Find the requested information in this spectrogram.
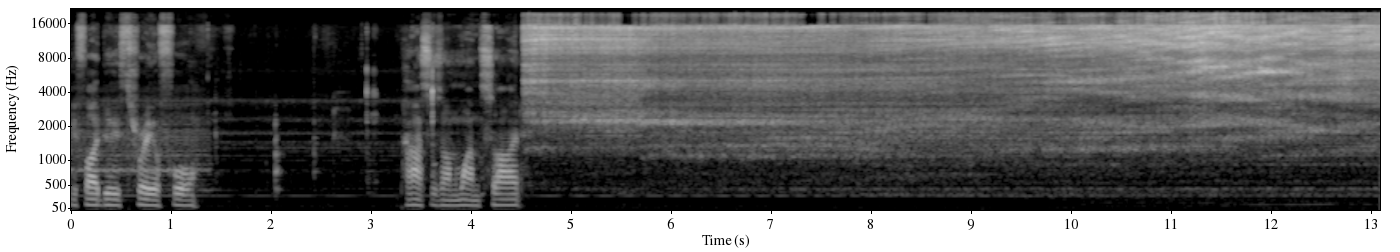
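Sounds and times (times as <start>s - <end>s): grinder motor hum: 0.0s - 2.2s, 4.5s - 13.0s
knife grinding on wheel: 4.5s - 13.0s.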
